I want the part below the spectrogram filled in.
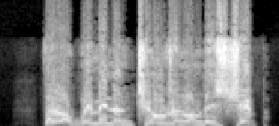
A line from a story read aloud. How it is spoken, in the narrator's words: shouted Mr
